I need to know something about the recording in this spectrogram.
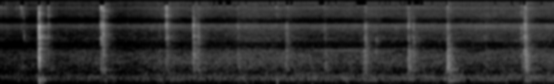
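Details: Microwave oven switched on after storm, fuse gone, mica screen noted as needing to be clean: only a dry mechanical tick about once a second, no hum or magnetron buzz; oven dead from a blown fuse, no power.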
